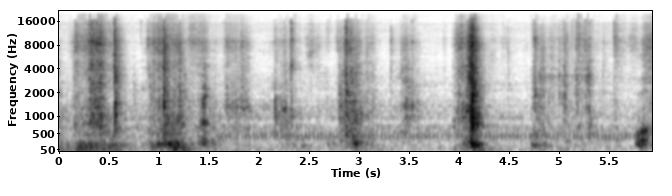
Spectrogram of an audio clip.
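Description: Layered paper cardstock being cut down to size with a paper trimmer: a series of sharp slicing swishes and clicks at uneven intervals, close and fairly crisp, with no talk.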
